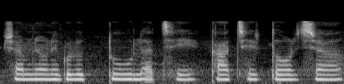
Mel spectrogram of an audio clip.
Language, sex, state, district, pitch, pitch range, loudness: Bengali, female, West Bengal, Cooch Behar, 230 Hz, 230-235 Hz, -15 LUFS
